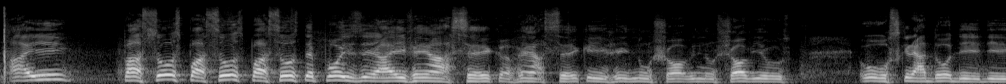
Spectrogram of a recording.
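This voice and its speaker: The speaker talks at a very slow pace. Pitch variation is ordinary. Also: man. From Ceará, Brazil. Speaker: leather craftsman, saddler. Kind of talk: interview answer.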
